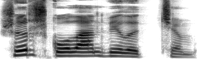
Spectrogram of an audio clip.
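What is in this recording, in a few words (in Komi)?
"шӧр школаын велӧдчӧм", Komi, female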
